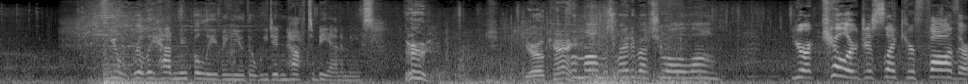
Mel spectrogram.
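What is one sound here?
A young woman speaks angrily and close by.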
